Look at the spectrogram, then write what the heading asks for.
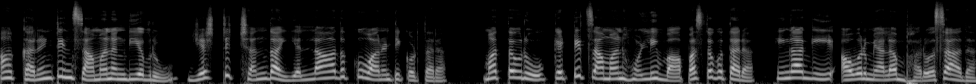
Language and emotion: Kannada, happy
